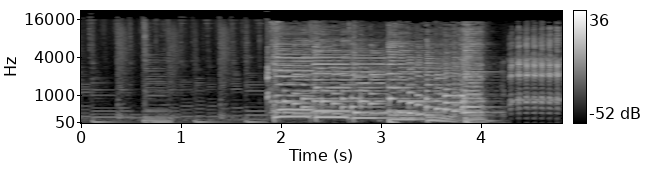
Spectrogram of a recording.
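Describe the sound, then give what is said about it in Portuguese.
A short musical jingle with layered melodic tones ends in a loud, quavering goat bleat, its wobbling pulses clear for under a second. “Pode Cabra, um podcast animal.”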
